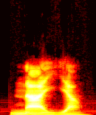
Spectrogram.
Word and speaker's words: Naya: And just to make sure I'm saying it right, Naya.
